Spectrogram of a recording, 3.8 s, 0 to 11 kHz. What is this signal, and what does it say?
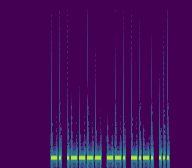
Morse code, heard as a keyed tone, about 30 wpm, 700 Hz. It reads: N1GCS
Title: USA Call Signs - 5 Characters - 3x Character Spacing - 30wpm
